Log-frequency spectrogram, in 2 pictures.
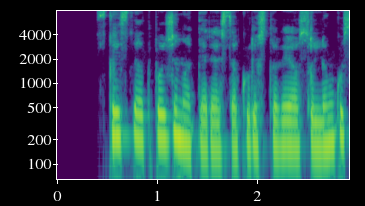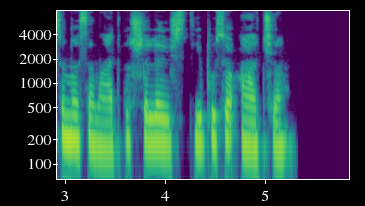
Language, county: Lithuanian, Vilnius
